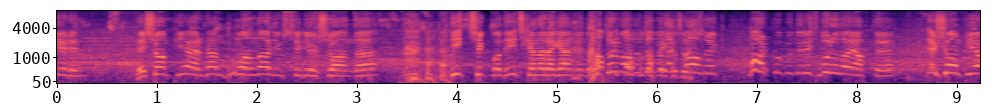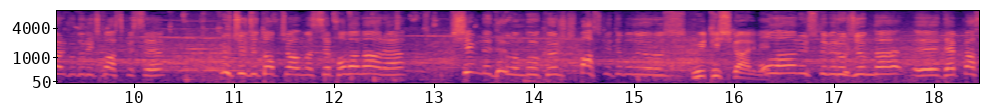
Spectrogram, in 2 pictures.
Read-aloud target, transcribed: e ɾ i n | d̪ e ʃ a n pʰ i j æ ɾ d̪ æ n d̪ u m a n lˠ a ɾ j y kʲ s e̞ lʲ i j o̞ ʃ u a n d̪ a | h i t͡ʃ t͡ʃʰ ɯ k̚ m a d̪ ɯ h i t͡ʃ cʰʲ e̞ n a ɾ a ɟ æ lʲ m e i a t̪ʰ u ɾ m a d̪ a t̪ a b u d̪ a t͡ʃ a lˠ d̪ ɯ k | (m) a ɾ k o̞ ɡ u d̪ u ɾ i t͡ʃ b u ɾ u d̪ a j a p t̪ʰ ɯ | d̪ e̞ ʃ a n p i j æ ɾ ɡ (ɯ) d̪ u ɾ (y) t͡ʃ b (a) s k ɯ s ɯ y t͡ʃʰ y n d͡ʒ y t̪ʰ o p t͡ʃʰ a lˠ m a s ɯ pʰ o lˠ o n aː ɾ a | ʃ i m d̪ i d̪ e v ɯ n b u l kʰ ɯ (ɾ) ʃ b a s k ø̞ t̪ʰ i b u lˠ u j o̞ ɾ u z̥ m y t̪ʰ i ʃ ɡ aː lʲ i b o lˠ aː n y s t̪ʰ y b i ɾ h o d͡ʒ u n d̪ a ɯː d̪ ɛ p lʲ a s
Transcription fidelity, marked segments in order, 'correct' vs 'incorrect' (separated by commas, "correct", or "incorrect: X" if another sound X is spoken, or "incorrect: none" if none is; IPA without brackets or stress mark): correct, incorrect: u, incorrect: i, correct, correct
